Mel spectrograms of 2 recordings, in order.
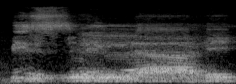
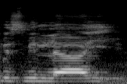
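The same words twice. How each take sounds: First: The final h is said with breathy airflow. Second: The final h is said without breathy airflow. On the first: The speaker calls it right. "പരിശീലിച്ച് കാറ്റോടുകൂടെ പറയണം" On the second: The speaker calls it wrong. "കാറ്റ് നടന്നിട്ടില്ല, വായിൽ നിന്നാണ് പറഞ്ഞത്, തൊണ്ടയിലോട്ട് വന്നിട്ടില്ലെങ്കിൽ"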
